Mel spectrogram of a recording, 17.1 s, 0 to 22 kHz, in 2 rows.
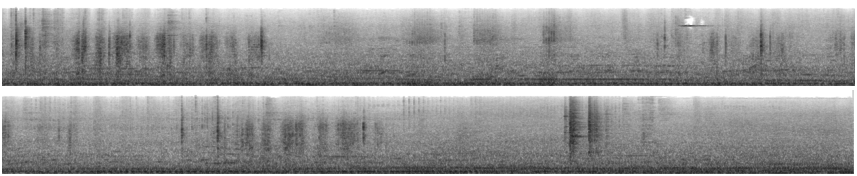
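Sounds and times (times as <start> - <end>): roller cutter scraping candy slab: 0.0 - 3.0, 4.3 - 13.4.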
